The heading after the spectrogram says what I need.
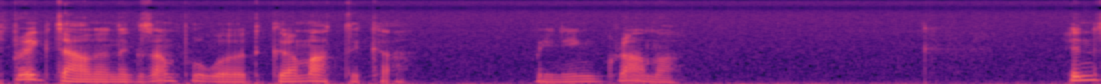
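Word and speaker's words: gramatyka: You may have noticed the way I pronounce the word grammatica. I stress the syllable ma which is third from last and not the second from last. This word is an exception to the rule like others that end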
